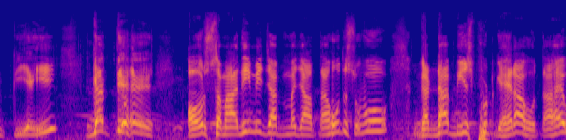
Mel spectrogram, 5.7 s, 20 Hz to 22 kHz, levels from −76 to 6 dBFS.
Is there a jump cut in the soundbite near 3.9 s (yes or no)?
no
